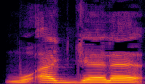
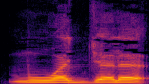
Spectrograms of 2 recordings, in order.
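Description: First: مؤجلة with a clear glottal stop, slow; with hamza. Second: موجلة with the hamza turned into a w sound, slow; hamza as waw. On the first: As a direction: say مؤجلة drawn out, hamza sounded. (مؤجلة بالهمز ببطء) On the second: (موجلة بإبدال الهمزة واوًا ببطء) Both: Shown as a demonstration. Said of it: "يقف على سيدنا حمزة إزاي؟".

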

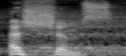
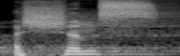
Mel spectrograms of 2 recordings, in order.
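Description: First: "الشمس" with silent L, doubled sh; silent sun lam. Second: "الشمس" with the L wrongly sounded and held; wrong lam pronunciation. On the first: Teacher giving students the correct form, silent L in "الشمس". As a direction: say "الشمس" as ash-shams, no L heard. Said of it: "شو بتقول؟ الشمس". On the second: Teacher showing students what nobody says, L sounded in "الشمس". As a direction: say "الشمس" as al-shams, L fully audible. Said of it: "فأنت ما بتقول الشمس". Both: Shown as a demonstration.

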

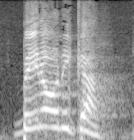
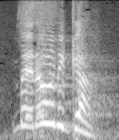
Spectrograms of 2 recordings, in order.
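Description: First: High call across the house. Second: Impatient call. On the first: Lady calls her maid from the hall, loud call. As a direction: summon the maid loudly. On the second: Lady calls her maid again, higher impatient yell. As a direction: yell for the maid, losing patience. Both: Acted.

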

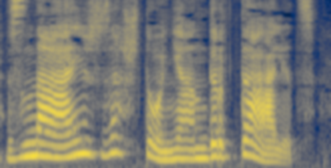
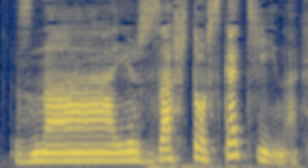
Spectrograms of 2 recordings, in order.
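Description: First: Angry taunt. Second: Slow, restrained menace through a hiss; hissed anger. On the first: Professor scolding his nephew, angry and louder. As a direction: hit the first word hard, then slow down. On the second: Professor twisting his nephew's nose, hissing in anger. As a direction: hiss it slowly, drawing out each word. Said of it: "прошипел профессор". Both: A narrator's reading.

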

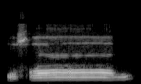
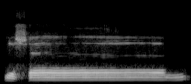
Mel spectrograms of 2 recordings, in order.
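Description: First: يشاء with a moderate alif; medium length. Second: يشاء with the alif held very long; full lengthening. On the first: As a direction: hold يشاء only halfway. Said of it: "هشام يشاء بالتوسط". (توسط المد في يشاء) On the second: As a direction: draw out the alif of يشاء fully. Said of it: "يقرأ بإشباع المد المتصل". (إشباع المد في يشاء) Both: Shown as a demonstration.

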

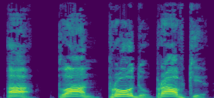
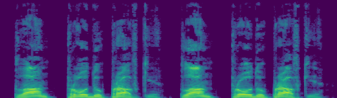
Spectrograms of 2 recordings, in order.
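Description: First: Sung, громко, лозунгом по слогам; sung, как речёвка на митинге; sung, скандирование. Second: Sung, скандирование толпы. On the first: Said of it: "громогласно проскандировал". (sung, громкая речёвка, медленно) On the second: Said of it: "подхватила речевку". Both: Acted.

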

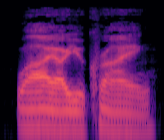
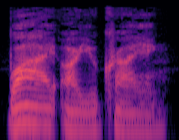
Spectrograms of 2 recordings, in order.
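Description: First: Said in the usual way. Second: Slow, deliberate line demonstration; director's model reading. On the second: A narrator's reading. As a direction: model the line slowly for an actor.

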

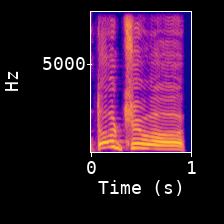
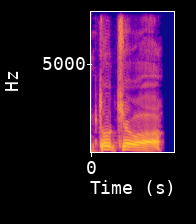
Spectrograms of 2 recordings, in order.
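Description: First: Very high, yelled question; louder yell. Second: Higher-pitched brusque question; demanding shout. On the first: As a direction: yell it as if deafened. (истошный ор, будто оглох) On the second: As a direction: demand an answer in a raised voice. (требовательный окрик) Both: A narrator's reading. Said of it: "пуще будто оглохший заорал Ярыга".

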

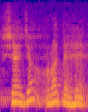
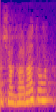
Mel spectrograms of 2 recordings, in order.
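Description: First: Slow شجرتها, thin sha and clear dj; correct light shin. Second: شجرتها with thick, dark sha; wrong heavy shin. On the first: Teacher corrects student, slow light articulation. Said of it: "لا، شجرة". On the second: Teacher mimics student's mistake, heavy shin. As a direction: rush شجرتها with heavy vowels. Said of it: "هترجع تقول لي". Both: Shown as a demonstration.

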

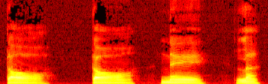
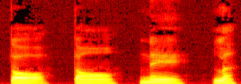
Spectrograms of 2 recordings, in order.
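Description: No difference in how they are said.

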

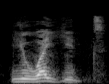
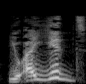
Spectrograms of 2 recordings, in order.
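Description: First: يويد with an open w, no glottal stop; hamza turned waw. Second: يؤيد with a glottal catch after yu; hamza kept. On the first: Teacher repeats the substituted example, يويد with a w sound. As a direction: glide through يويد as yu-way-yid. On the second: Teacher repeats the original word, يؤيد with its hamza. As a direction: say يؤيد as yu-'ay-yid. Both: Shown as a demonstration. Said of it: "هتبدل واو مفتوحة".

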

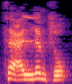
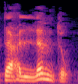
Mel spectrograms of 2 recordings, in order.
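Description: First: تعلمت with its ta's hissing toward s; wrong Moroccan-style ta; sibilant ta demo. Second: تعلمت with clean ta's and no hiss, said slowly; correct ta. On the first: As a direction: demonstrate the wrong, s-tinged ta in تعلمت. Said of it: "هذا خطأ. فلا تقل". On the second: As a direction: say تعلمت with a pure Arabic ta. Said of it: "قل تعلمت". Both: Shown as a demonstration.

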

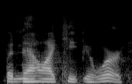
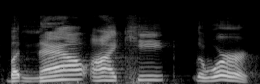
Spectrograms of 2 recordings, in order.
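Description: First: Said in the usual way. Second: Slow, with the weight on "now"; stress on now. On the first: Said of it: "Here it's talking about". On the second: Shown as a demonstration. Pastor repeats the verse to drive it home, slow with "now" stressed. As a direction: lean on "now" and let the line fall slowly. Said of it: "He knew that".

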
